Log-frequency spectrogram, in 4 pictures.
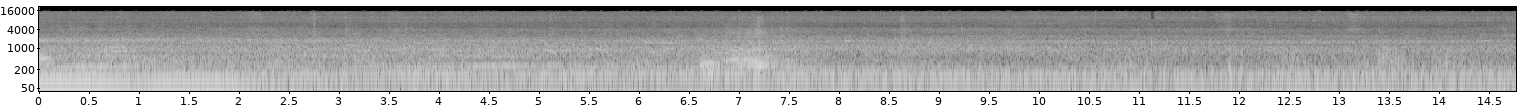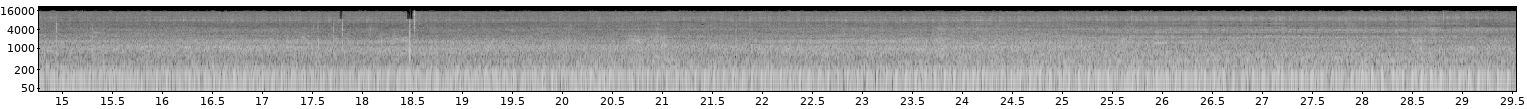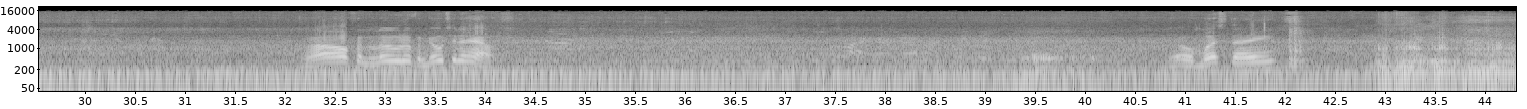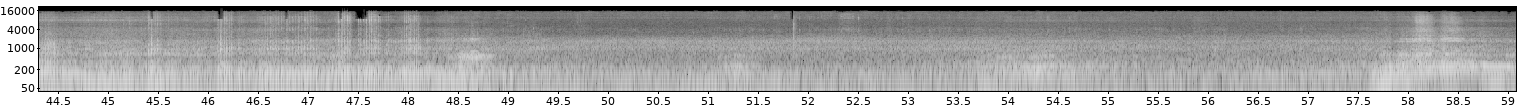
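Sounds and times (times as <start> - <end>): low vehicle engine drone: 0.0 - 59.0.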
